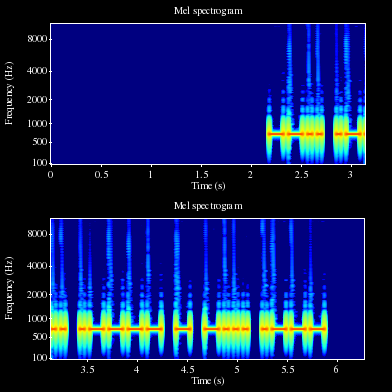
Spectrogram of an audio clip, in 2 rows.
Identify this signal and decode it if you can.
Morse code, heard as a keyed tone, about 25 wpm, 700 Hz. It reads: ZL1TBJ
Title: DXCC-100 Call Signs - 6 Characters - Repeated 2x - 25wpm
